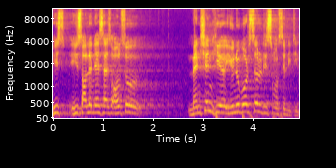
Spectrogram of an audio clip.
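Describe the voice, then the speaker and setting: Amid noticeable background noise and audible room echo, a man with a Tibetan accent and a high pitch talks at a moderate pace with ordinary pitch variation. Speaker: Tibetan political leader, guest speaker. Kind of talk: conference speech. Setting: stage with audience. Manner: halting.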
